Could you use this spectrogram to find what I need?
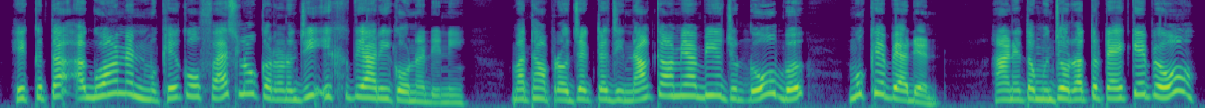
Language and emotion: Sindhi, angry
